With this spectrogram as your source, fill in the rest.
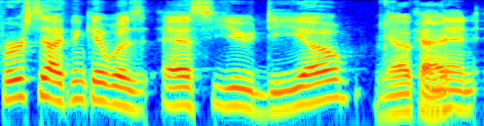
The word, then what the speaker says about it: Seudoe: just dropped a K and Yeah, at first I think it was Sudo, okay. and then Suedo, and then I took how you spell it, which is Pseudo, and I just dropped the P, Oh shit.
